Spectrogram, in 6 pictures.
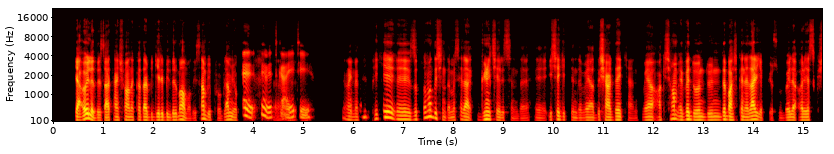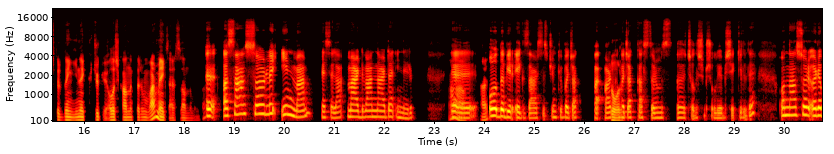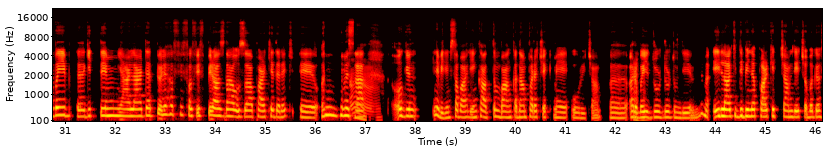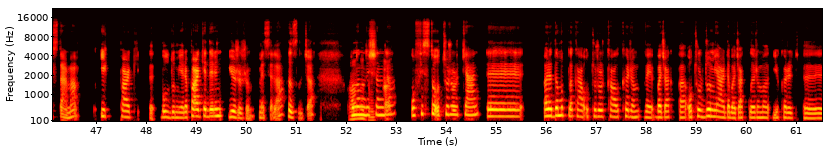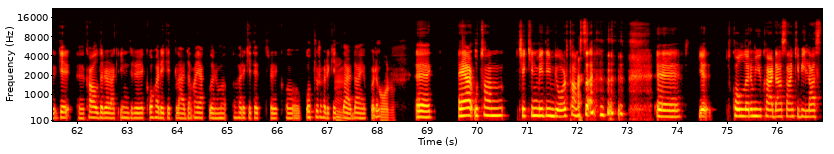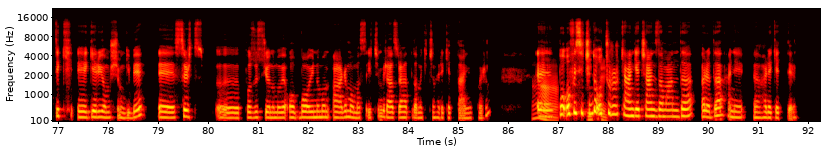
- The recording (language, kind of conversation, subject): Turkish, podcast, Egzersizi günlük rutine dahil etmenin kolay yolları nelerdir?
- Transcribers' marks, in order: other background noise; unintelligible speech; unintelligible speech; tapping; chuckle; chuckle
